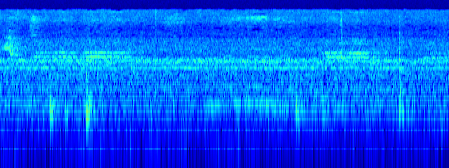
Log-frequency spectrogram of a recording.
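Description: Hands handling the edge of an LED TV panel while fitting buffer tape: two small sharp clicks less than a second in, over a steady background hum.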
